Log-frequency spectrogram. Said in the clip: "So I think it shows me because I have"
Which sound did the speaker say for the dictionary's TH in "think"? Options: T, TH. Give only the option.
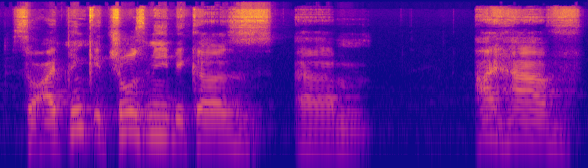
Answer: TH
